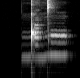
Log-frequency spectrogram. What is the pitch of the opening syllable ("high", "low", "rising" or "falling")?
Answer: low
